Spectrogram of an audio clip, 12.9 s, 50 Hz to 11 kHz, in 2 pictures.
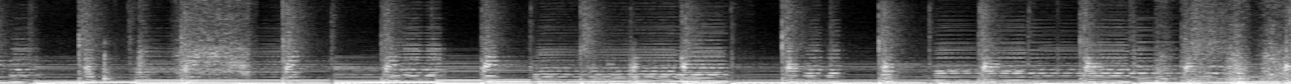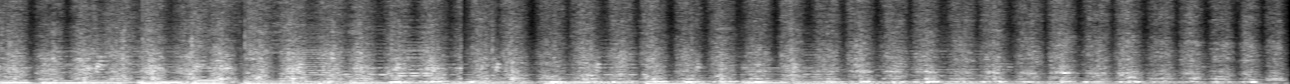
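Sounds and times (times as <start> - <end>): background guitar music: 0.0 - 12.9
hand saw cutting wood: 5.4 - 12.9.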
